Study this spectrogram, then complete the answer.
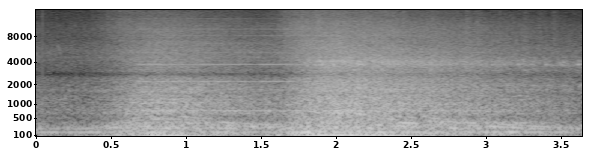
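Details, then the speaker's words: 2012 GMC Savana van, P0300 misfire complaint: rough stumbling idle with a thin squeak above it; suspected lifter or valve mechanical problem needing engine mechanical work. "And that squeak isn't good either. This is some type of mechanical problem."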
